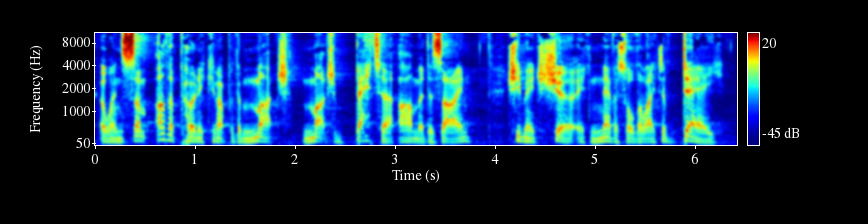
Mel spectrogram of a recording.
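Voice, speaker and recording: Man as old female pony elder, low-pitched, stern, scornful, deliberate, storybook character. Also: darkish tone, close to an everyday voice.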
